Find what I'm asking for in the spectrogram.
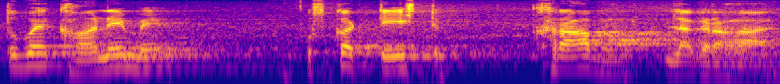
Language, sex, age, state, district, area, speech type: Hindi, male, 30-45, Madhya Pradesh, Hoshangabad, rural, spontaneous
